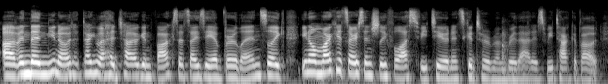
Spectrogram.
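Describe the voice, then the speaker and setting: A young woman chats as a podcast guest, sprinkling her talk with "like" and "you know." Her pitch is ordinary for a woman. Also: fast talker, hardly any pauses. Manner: chatty, uses many fillers like "like" and "you know". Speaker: guest, newsletter writer. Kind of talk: casual panel chat.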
